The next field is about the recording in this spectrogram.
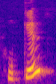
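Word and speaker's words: Hückel: সেটাই হচ্ছে ডি বাই হাকেল বা ডি বাই হুকেল আমাদের যেমন উচ্চারণ যার যেমন উচ্চারণ আমরা তো হুকেল উচ্চারণ করি বাট আমি ওই বাইরে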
